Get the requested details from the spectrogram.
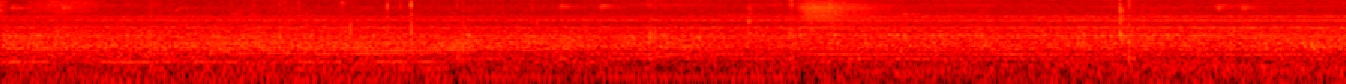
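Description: An electric train approaches with a steady low rumble and hum.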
